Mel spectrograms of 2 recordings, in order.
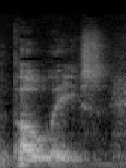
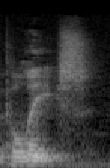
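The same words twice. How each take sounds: First: Police stressed on the first syllable, PO-lice; wrong stress on police. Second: Police with stress on the second syllable, po-LICE; correct stress on police. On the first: Teacher showing the regional PO-lice. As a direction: punch the PO in police, drawn out. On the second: Teacher showing the proper police. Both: Shown as a demonstration. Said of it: "there's the difference in stress".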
